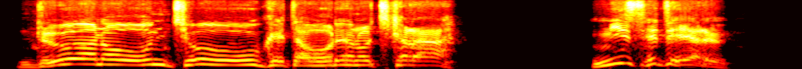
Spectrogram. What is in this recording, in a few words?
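vox, voices, Japanese; kingsraid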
